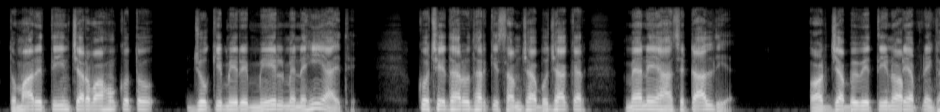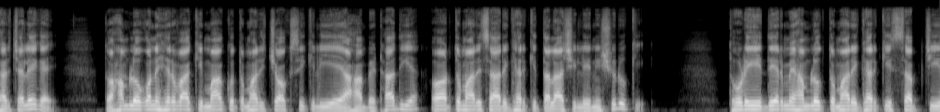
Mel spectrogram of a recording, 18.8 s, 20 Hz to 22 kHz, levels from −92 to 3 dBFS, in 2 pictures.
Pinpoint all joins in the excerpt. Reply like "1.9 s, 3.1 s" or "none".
9.0 s, 13.7 s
